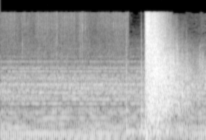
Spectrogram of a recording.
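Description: A single rifle shot about one and a half seconds in, a sharp crack that dies away within a fraction of a second, over steady background music.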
